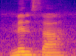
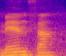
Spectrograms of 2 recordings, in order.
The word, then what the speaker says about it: Mensah: Sarapoku was saying, that people say Mensah, but it's supposed to be Mensah, like Miensa.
